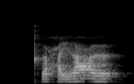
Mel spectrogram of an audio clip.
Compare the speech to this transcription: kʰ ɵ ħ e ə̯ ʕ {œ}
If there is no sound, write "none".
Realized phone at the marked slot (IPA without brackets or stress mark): œ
